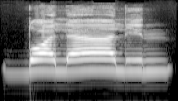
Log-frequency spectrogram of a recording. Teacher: ضاد کی ادائیگی زبان کے کروٹ اور اوپر کے داڑھوں کے جڑ سے ہے، ضاد حروف التفخیم میں سے بھی ہے، تو ہم یہ حرف کو بھاری آواز میں اور منہ پھلا کے پڑھیں گے.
